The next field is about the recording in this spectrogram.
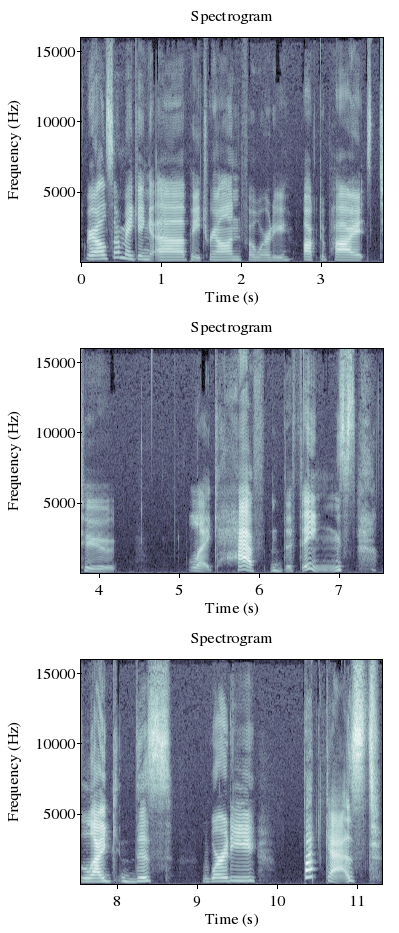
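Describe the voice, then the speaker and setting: Bright-voiced woman chatting jokily. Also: medium pitch, animated, slow pace, no echo. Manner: jokey, self-deprecating, rambling. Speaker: podcast co-host and writer. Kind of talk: casual chat.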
